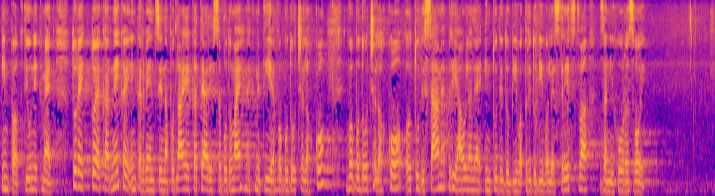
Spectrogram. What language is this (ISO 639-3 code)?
slv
